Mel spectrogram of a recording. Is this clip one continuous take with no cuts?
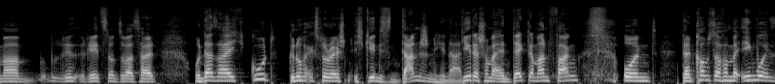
no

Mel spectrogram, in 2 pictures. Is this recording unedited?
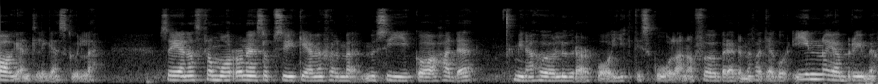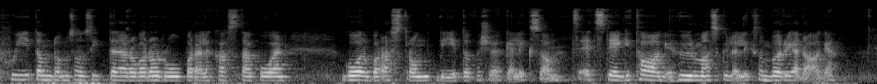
no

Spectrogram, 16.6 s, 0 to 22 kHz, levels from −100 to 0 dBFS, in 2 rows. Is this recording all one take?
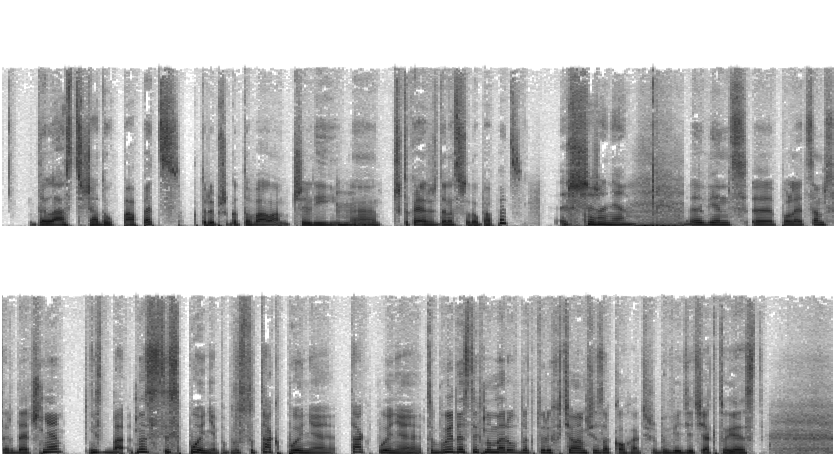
no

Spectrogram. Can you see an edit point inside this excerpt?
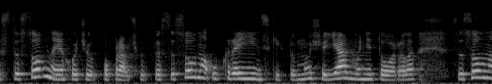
no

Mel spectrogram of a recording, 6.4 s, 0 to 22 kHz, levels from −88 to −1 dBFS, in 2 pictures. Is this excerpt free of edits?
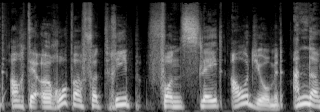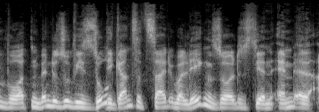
no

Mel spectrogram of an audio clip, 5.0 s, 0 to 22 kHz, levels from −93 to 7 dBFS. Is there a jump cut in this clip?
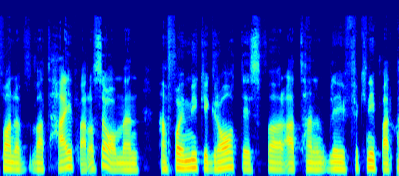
no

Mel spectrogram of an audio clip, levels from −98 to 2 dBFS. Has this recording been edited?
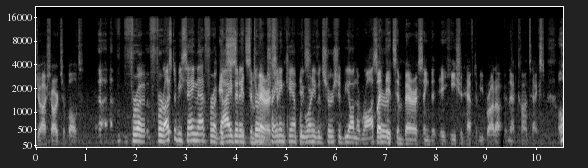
no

